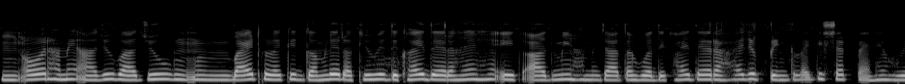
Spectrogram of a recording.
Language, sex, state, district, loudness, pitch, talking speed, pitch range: Hindi, female, Uttar Pradesh, Gorakhpur, -26 LUFS, 220 Hz, 210 wpm, 210-230 Hz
